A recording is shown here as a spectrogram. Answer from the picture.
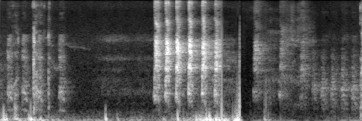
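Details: Squirrel letting out a loud burst of rapid, harsh, chattering pulses in the middle, preceded by scattered clicks and accompanied by thumping handling noises, with softer clicks after.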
